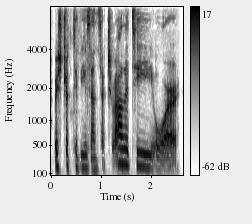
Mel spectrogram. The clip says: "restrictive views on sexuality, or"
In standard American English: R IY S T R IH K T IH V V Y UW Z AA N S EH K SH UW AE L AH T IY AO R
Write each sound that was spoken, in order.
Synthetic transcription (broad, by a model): R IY S T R IH K T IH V V Y UW Z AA N S EH K SH UW AE L AH T IY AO R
